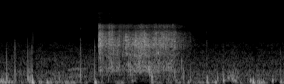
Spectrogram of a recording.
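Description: Water splashes out of a bucket.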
